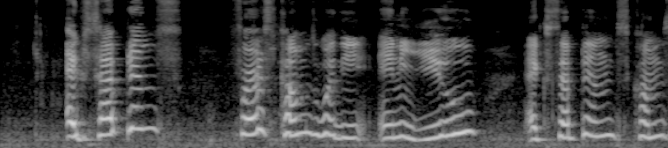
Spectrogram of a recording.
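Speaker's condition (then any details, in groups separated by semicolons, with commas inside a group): Cerebral palsy; speech therapy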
